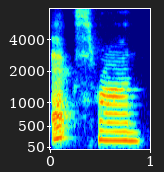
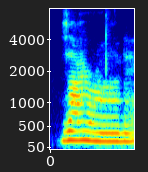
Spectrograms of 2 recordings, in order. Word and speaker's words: Xyron: I have refill in my little x-run thing xyron actually is how you say it all right ow I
